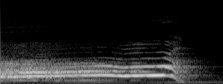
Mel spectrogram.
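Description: A Cairn Terrier gives a sustained, tonal howling whine that holds steady, then drops sharply at the end.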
